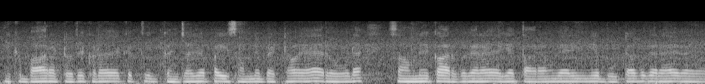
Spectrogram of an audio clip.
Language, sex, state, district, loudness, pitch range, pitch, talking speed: Punjabi, female, Punjab, Pathankot, -14 LUFS, 130-135 Hz, 135 Hz, 195 wpm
